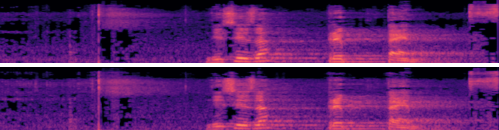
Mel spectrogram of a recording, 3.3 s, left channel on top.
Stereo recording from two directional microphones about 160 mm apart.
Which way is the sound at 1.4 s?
50° left (ahead or behind).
